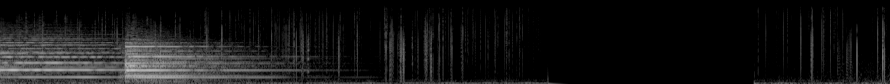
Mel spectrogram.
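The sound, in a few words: Liberty Bell ringing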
